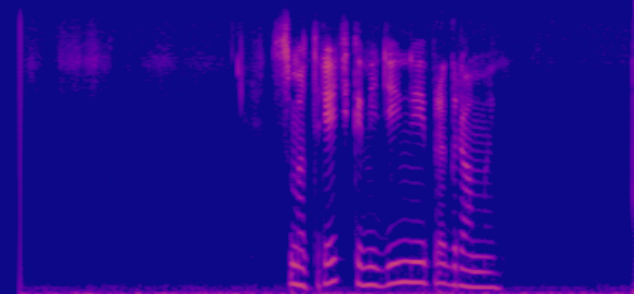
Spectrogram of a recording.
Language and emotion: Russian, neutral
